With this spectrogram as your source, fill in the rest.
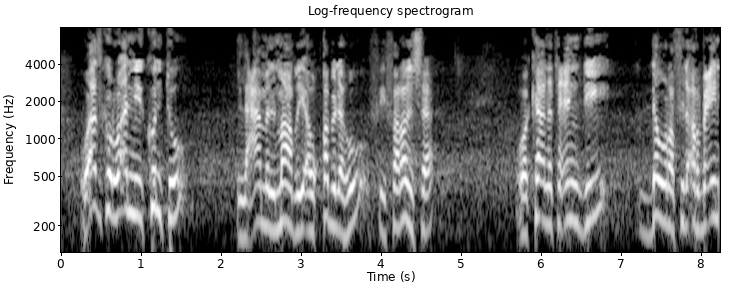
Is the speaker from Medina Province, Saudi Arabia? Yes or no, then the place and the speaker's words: yes; Medina, Medina Province, Saudi Arabia; قال أنت من السعودية؟ قلت نعم من المدينة.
